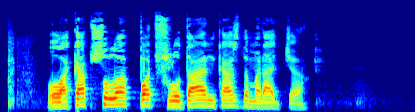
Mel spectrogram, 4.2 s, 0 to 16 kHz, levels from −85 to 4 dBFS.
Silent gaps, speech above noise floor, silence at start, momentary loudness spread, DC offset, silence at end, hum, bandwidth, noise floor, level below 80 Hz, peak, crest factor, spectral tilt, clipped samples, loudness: none; 59 dB; 0.1 s; 14 LU; under 0.1%; 1.15 s; none; 10.5 kHz; -76 dBFS; -66 dBFS; 0 dBFS; 20 dB; -5.5 dB/octave; under 0.1%; -18 LUFS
